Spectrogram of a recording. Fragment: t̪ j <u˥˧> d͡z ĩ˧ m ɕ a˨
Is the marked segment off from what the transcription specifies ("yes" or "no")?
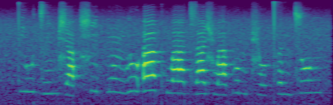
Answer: yes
